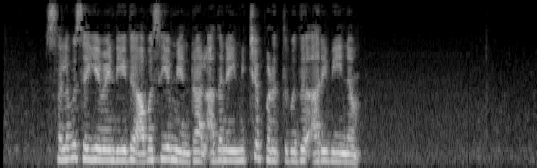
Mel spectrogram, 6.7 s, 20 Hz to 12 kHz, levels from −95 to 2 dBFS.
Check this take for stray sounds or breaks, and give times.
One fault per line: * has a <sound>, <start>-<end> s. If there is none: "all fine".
all fine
